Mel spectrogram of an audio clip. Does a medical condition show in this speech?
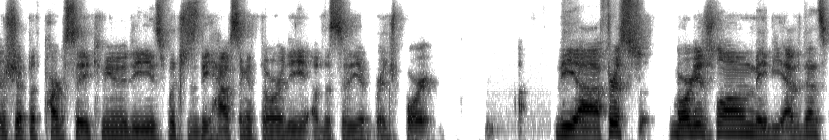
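No.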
